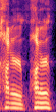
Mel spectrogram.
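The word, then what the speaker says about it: Hunter × Hunter: because it was called Hunter Hunter with the X in the middle which you don't pronounce um I thought it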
